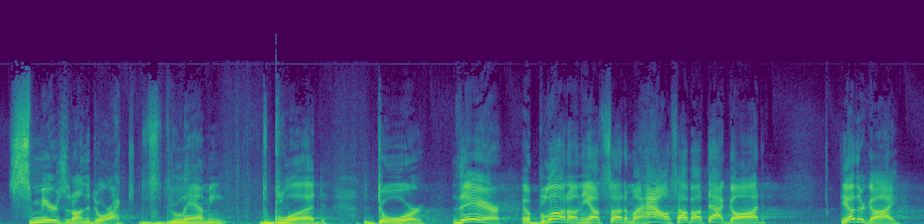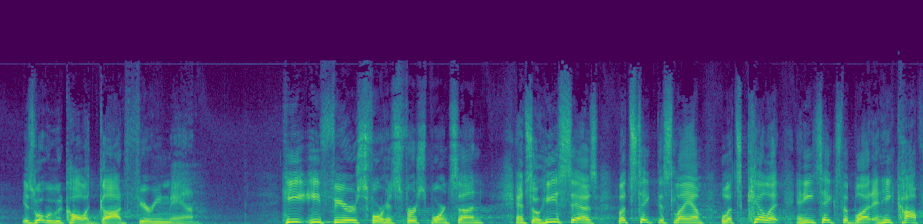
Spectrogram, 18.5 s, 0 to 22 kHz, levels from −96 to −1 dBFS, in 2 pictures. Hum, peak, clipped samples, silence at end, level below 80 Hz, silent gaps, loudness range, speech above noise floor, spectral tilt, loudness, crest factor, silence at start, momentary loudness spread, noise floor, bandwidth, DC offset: none; 0 dBFS; under 0.1%; 0 s; -58 dBFS; none; 3 LU; 35 dB; -5 dB/octave; -16 LUFS; 16 dB; 0.1 s; 8 LU; -51 dBFS; 14.5 kHz; under 0.1%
